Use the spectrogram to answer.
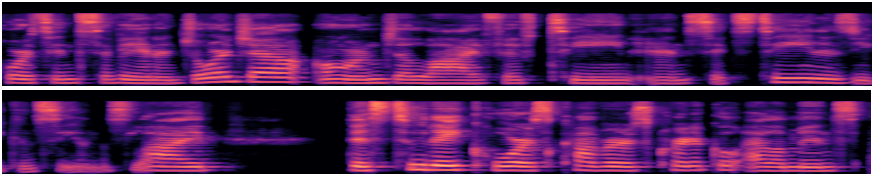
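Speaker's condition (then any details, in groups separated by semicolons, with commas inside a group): No condition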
